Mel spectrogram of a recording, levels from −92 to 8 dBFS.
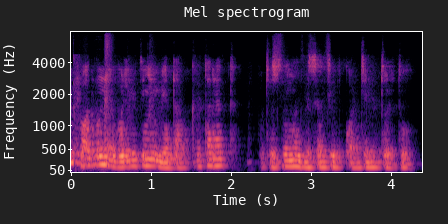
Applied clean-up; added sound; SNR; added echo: neural mask model DeepFilterNet 3.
